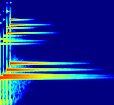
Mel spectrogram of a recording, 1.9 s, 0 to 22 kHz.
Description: AddScore.mp3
